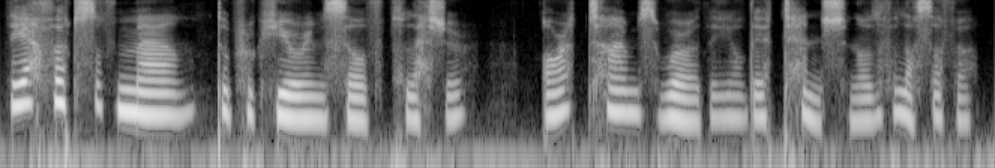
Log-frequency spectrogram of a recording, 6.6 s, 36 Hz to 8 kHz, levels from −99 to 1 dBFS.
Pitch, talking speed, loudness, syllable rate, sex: 195 Hz, 165 wpm, -20 LUFS, 5.5 syllables/s, female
